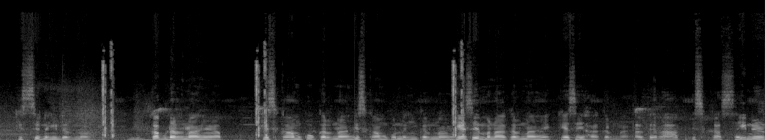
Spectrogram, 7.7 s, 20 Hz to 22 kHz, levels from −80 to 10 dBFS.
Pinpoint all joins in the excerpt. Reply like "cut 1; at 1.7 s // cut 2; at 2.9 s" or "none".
cut 1; at 2.4 s // cut 2; at 4.1 s // cut 3; at 6.2 s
